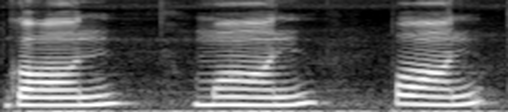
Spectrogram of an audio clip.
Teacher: অক্ষর বিশিষ্ট শব্দ শুরুতে অ আছে কিন্তু পরে আছে মূর্ধন্য ন সেই শব্দগুলোতে অ এর উচ্চারণ হবে বিবৃত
